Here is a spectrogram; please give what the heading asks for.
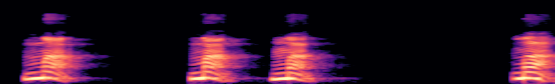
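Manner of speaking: short, loud "মা" dropping sharply from high; falling fourth tone. Shown as a demonstration. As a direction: throw each "মা" down fast. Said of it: "falling tone". ("মা" জোরে, উপর থেকে দ্রুত নিচে)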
